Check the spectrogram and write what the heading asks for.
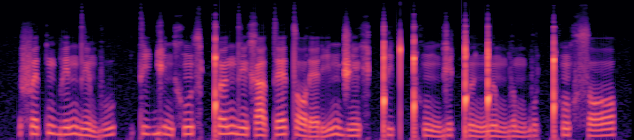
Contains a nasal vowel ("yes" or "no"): yes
